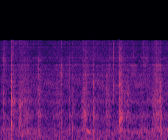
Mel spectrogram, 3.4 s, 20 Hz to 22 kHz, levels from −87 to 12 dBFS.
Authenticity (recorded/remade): remade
